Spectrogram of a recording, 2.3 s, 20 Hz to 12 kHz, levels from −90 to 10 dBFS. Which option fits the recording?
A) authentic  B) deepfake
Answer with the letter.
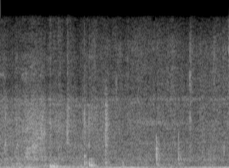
A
